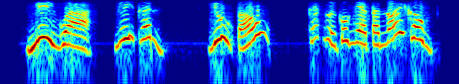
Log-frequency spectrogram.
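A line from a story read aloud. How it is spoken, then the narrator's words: Loud calling. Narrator (Vietnamese): chàng lớn tiếng gọi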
